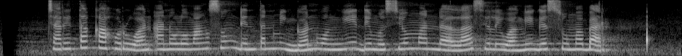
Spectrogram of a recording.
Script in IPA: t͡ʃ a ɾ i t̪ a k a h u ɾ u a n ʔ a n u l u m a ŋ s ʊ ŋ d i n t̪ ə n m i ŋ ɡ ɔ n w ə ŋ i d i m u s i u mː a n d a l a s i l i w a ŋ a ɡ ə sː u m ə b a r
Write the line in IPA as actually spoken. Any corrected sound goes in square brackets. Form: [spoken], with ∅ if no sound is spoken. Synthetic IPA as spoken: t͡ʃ a ɾ i t̪ a k a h u ɾ u a n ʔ a n u l u m a ŋ s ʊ ŋ d i n t̪ ə n m i ŋ ɡ ɔ n w ə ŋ i d i m u s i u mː a n d a l a s i l i w a ŋ [i] ɡ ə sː u m ə b a r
